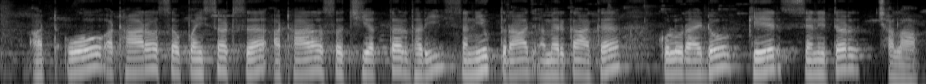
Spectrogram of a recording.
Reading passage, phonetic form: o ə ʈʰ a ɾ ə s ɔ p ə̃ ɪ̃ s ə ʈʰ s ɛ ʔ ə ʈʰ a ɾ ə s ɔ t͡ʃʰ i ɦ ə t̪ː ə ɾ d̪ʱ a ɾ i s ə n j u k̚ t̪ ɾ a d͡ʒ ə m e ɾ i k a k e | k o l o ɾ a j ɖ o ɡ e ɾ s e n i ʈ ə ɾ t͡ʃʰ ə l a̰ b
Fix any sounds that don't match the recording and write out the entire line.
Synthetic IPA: o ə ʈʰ a ɾ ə s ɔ p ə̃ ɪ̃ s ə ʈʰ s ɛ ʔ ə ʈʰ a ɾ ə s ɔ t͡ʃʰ i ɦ ə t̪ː ə ɾ d̪ʱ ə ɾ i s ə n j u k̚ t̪ ɾ a d͡ʒ ə m e ɾ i k a k e | k o l o ɾ a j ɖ o k e ɾ s e n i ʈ ə ɾ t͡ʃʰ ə l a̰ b

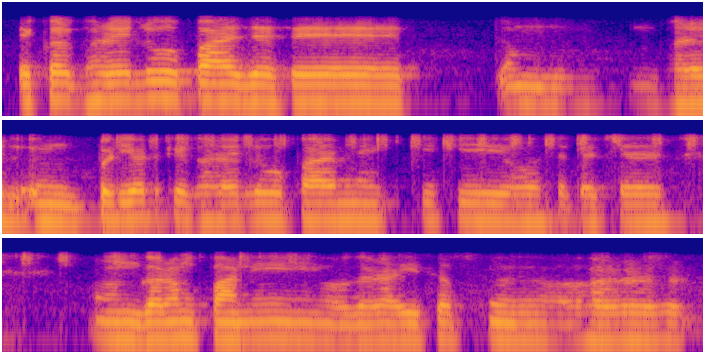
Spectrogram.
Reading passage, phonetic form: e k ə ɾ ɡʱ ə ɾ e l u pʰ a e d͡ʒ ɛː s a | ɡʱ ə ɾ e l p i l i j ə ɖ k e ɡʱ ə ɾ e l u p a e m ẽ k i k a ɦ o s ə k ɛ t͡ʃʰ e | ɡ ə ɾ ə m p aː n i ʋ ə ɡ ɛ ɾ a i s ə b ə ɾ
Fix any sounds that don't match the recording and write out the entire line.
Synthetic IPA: e k ə ɾ ɡʱ ə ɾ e l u p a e d͡ʒ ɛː s e | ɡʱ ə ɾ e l p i ɾ i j ə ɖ k e ɡʱ ə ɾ e l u p a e m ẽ k i k i ɦ o s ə k ɛ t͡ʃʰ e | ɡ ə ɾ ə m p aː n i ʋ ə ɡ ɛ ɾ a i s ə b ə ɾ

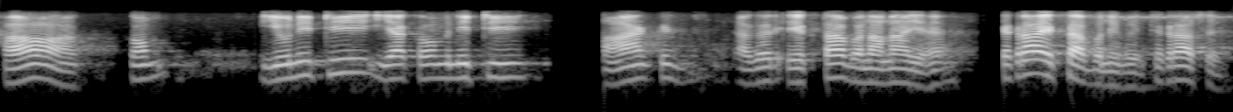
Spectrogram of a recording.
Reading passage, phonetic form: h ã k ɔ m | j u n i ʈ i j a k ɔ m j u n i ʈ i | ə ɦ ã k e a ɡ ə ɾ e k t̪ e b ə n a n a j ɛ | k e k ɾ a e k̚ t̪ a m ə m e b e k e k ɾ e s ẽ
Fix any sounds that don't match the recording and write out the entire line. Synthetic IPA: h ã k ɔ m | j u n i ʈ i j a k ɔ m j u n i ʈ i | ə ɦ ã k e ə ɡ ə ɾ e k t̪ a b ə n a n a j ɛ | k e k ɾ a e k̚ t̪ a b ə n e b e k e k ɾ a s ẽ

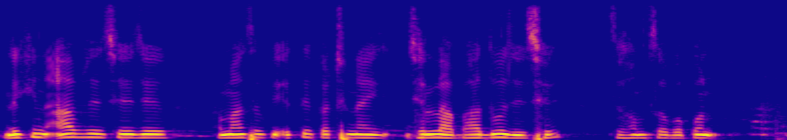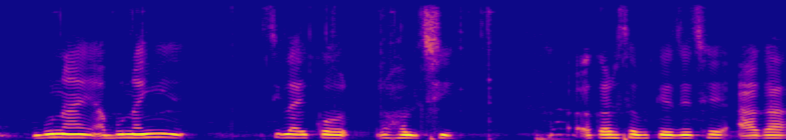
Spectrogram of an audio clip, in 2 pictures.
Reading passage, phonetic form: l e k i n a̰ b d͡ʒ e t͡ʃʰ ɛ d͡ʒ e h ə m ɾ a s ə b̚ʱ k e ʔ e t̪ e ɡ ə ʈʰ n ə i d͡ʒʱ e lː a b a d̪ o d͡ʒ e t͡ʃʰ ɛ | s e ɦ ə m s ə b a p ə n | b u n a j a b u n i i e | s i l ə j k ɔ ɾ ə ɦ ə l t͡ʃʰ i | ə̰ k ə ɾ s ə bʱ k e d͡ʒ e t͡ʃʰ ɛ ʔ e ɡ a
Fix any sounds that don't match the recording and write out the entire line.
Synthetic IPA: l e k i n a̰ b d͡ʒ e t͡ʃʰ ɛ d͡ʒ e h ə m ɾ a s ə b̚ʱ k e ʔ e t̪ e k ə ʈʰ n a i d͡ʒʱ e lː a b a d̪ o d͡ʒ e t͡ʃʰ ɛ | s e ɦ ə m s ə b ə p ə n | b u n a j a b u n a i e | s i l a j k ɔ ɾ ə ɦ ə l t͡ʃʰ i | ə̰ k ə ɾ s ə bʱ k e d͡ʒ e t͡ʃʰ ɛ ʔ a ɡ a

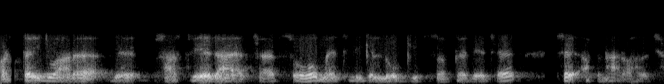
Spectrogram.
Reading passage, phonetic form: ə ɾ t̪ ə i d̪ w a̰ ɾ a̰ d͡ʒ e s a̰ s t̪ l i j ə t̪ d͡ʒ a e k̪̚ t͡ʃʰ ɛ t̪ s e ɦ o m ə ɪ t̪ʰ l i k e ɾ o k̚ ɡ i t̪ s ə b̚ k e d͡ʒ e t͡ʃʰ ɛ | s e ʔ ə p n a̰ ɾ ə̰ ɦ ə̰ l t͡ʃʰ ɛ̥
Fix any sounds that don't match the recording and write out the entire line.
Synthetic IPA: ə ɾ t̪ ə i d̪ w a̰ ɾ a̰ d͡ʒ e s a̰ s t̪ ɾ i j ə d͡ʒ a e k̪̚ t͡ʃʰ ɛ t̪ s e ɦ o m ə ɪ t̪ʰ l i k e l o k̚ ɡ i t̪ s ə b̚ k e d͡ʒ e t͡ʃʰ ɛ | s e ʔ ə p n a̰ ɾ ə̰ ɦ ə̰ l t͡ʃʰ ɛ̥

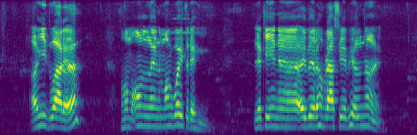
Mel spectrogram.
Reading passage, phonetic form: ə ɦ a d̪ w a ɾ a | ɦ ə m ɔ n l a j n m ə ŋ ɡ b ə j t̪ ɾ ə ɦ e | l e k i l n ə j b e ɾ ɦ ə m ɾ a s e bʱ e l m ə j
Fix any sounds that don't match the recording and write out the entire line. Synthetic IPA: ə ɦ i d̪ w a ɾ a | ɦ ə m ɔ n l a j n m ə ŋ ɡ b ə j t̪ ɾ ə ɦ i | l e k i n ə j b e ɾ ɦ ə m ɾ a s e bʱ e l n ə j

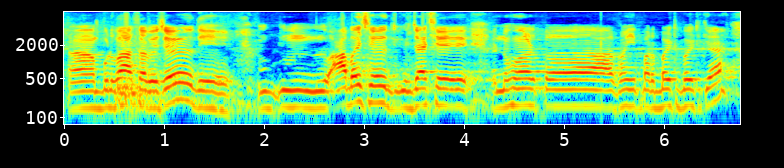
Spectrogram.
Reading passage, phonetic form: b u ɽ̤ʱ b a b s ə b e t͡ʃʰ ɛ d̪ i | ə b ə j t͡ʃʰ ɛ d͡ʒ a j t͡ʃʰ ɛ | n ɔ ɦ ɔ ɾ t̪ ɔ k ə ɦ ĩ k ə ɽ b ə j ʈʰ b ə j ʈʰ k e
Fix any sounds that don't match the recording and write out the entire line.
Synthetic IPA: b u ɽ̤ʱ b a s ə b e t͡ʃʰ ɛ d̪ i | a b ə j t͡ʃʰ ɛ d͡ʒ a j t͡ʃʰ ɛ | n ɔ ɦ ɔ ɾ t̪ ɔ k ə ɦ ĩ p ə ɾ b ə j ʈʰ b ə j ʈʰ k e

